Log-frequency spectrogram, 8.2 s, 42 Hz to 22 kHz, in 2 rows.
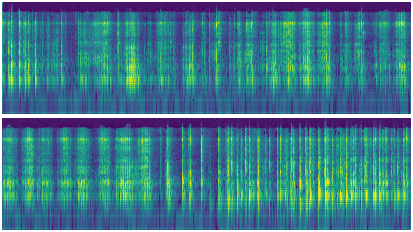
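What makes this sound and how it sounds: A small, hollow, empty index card box with a clear plastic base and a ribbed white plastic lid is held in the hand and scratched and tapped with fingernails along the ridged lid and sides. The result is a fast, continuous run of dry plastic taps and raspy scratches, each hit hollow around 273 Hz and dying away almost at once.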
